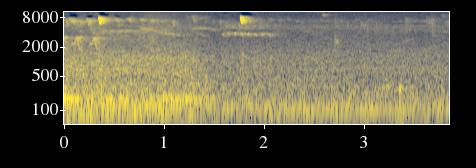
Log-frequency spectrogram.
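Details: Beryl-spangled tanager (Tangara nigroviridis cyanescens) at Sachatamia Lodge, Ecuador, May 2012, calling: two very high, thin, sharp tsit notes about a second and a half apart over a soft background hiss.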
